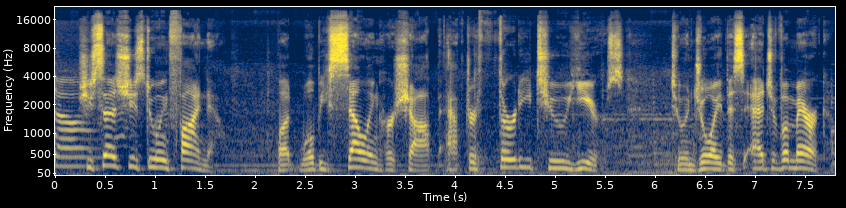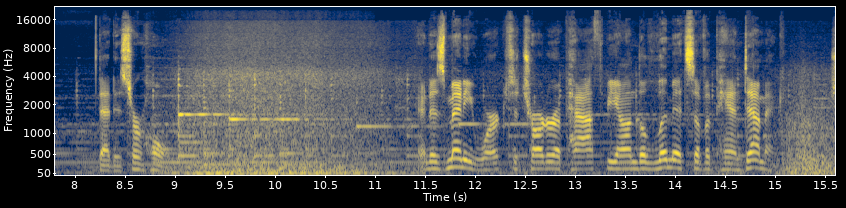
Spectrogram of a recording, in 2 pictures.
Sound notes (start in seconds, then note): 8.6 waves crashing; 9.3 pensive music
